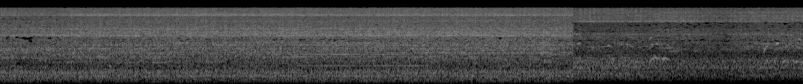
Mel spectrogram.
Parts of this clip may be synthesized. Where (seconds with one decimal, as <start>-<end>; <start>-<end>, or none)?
none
